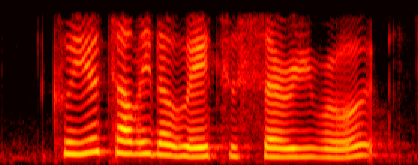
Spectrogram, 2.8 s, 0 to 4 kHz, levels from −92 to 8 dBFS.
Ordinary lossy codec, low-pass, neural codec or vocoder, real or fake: none; 3.6 kHz; codec, 16 kHz, 4 kbps, FunCodec, trained on Chinese and English, 50 frames a second; fake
